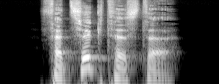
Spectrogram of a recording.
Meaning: inflection of verzückt: 1. strong/mixed nominative/accusative feminine singular superlative degree 2. strong nominative/accusative plural superlative degree
- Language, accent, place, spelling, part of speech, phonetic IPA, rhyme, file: German, Germany, Berlin, verzückteste, adjective, [fɛɐ̯ˈt͡sʏktəstə], -ʏktəstə, De-verzückteste.ogg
